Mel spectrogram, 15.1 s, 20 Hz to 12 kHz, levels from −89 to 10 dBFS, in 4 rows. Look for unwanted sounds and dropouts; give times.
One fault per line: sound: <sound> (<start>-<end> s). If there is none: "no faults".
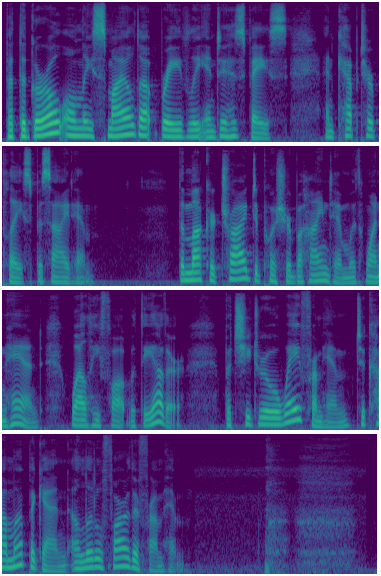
sound: breath (13.9-14.9 s)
